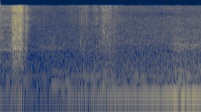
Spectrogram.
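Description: Water gushes out of a pipe and splashes onto wet ground.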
